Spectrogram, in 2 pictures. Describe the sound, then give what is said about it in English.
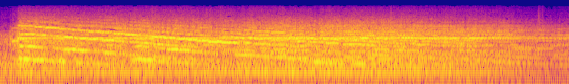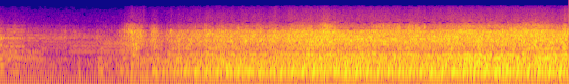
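A Coast Guard boat siren over a running boat motor: loud sweeping siren tones dip briefly midway, then a broad, rough engine roar fills the rest. “Did you hear anything just then? No, you can't hear anything over this motor. Well, I can. It's a Coast Guard.”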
